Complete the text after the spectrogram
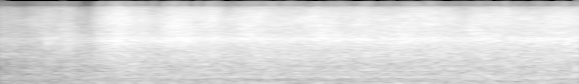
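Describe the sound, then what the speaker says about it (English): A handheld heat-transfer iron rubs in small, firm circles over iron-on transfer paper on a T-shirt, giving a steady close scraping hiss that starts after a brief pause and runs on alone. "so I'm using it like an iron with small circular movements"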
